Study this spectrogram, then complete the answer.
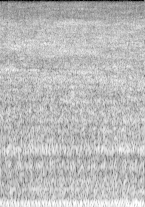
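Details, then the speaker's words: Rough-running car with spark confirmed good on checked cylinders: uneven, lumpy idle with a shaky low rumble and hiss, motor visibly shaking; suspected rough idle from a blocked, cracked air intake. "but you can see how bad the motor shaking and how rough it sounds"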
